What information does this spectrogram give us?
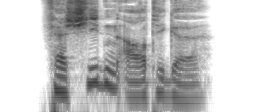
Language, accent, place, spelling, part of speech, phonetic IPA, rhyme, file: German, Germany, Berlin, verschiedenartige, adjective, [fɛɐ̯ˈʃiːdn̩ˌʔaːɐ̯tɪɡə], -iːdn̩ʔaːɐ̯tɪɡə, De-verschiedenartige.ogg
- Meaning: inflection of verschiedenartig: 1. strong/mixed nominative/accusative feminine singular 2. strong nominative/accusative plural 3. weak nominative all-gender singular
